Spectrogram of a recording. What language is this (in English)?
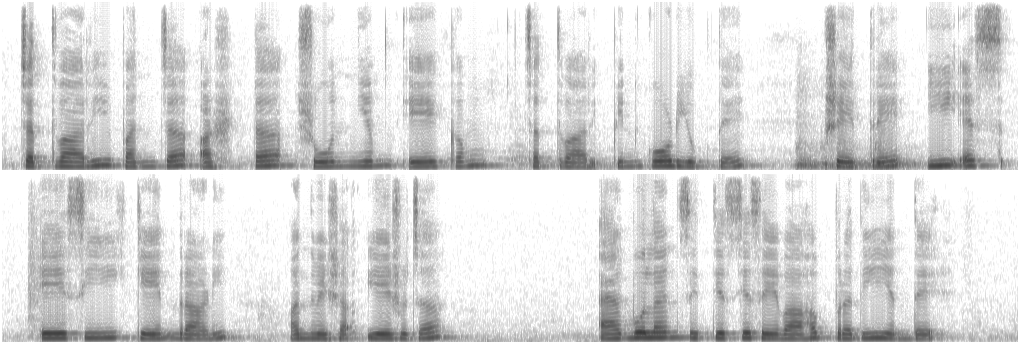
Sanskrit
